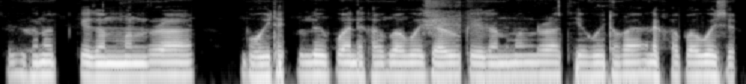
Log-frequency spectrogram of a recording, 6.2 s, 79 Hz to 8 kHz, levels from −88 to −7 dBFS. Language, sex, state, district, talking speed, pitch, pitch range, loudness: Assamese, male, Assam, Hailakandi, 175 wpm, 125 Hz, 125-130 Hz, -17 LUFS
